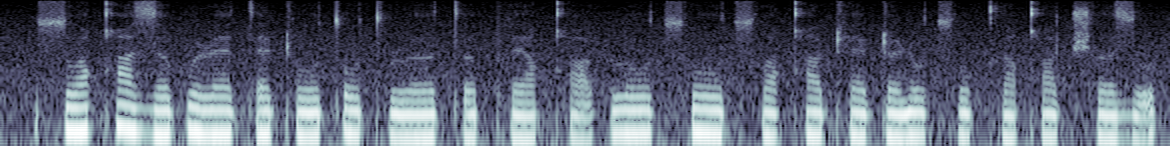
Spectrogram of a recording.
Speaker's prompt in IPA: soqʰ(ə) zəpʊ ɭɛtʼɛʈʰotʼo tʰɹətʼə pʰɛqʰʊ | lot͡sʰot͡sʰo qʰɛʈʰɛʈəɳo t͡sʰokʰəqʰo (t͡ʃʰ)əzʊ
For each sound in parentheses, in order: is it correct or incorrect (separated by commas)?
incorrect, correct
